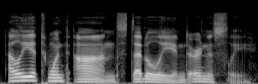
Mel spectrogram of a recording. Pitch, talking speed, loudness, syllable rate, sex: 125 Hz, 140 wpm, -17 LUFS, 4.6 syllables/s, male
